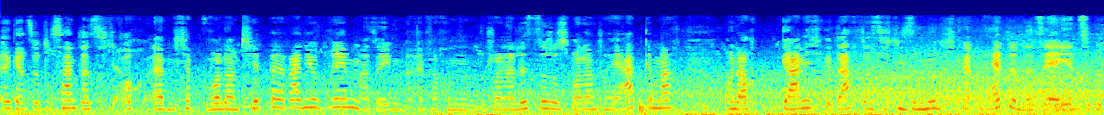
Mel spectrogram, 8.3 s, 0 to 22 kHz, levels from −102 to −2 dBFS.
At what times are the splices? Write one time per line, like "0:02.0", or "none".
none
